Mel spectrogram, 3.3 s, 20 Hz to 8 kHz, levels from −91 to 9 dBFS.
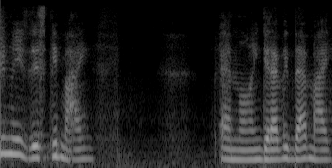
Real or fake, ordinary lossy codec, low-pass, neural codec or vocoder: fake; none; 7.2 kHz; codec, 16 kHz in and 24 kHz out, 0.6 kbps, FocalCodec, streaming, 4096 codes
